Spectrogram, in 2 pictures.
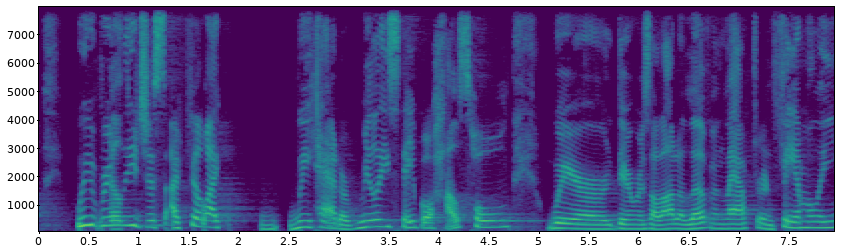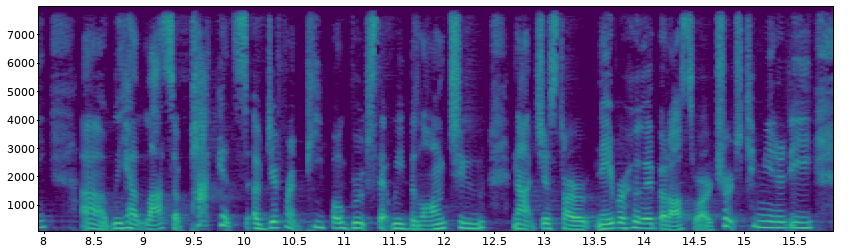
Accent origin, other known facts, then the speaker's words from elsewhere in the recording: Des Moines, Iowa, United States; But our family I grew up in Des Moines, Iowa, and it was just my mom, my dad, and my sister and I. And we lived in Iowa in a white neighborhood.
